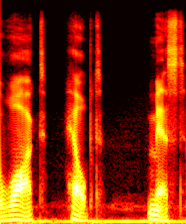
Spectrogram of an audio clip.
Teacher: the ed sounds like t.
